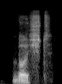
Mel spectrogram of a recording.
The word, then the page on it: bushed: British English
